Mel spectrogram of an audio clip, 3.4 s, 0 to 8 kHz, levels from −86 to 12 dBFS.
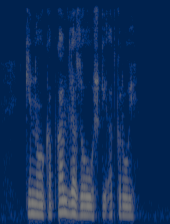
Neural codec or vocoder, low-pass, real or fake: none; 7.2 kHz; real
